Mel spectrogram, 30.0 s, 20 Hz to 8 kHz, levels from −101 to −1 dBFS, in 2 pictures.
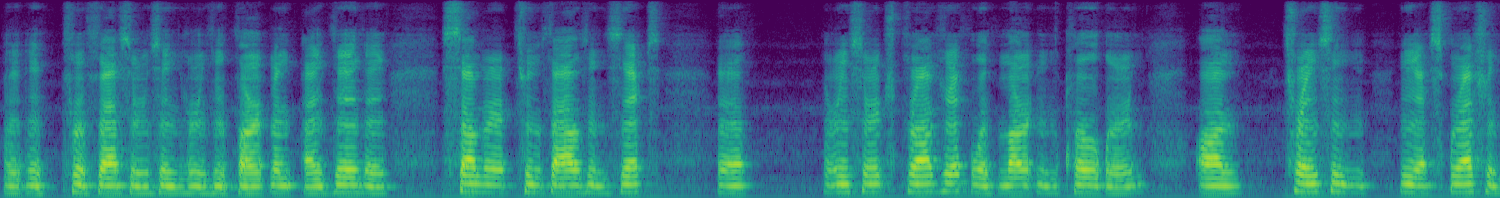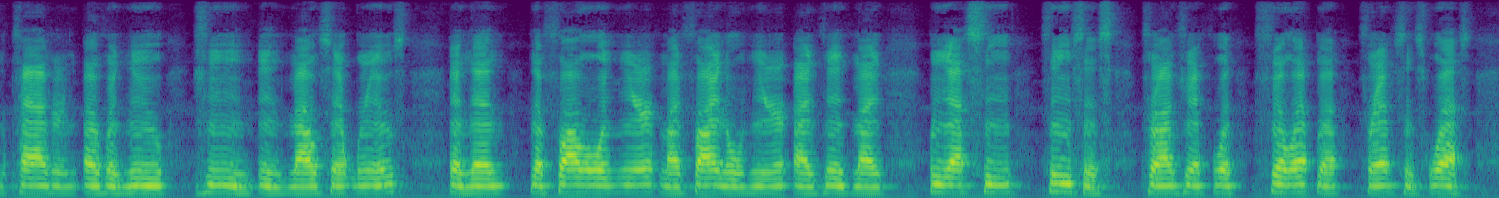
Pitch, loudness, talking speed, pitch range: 110 Hz, -19 LUFS, 90 wpm, 105-115 Hz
